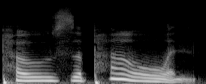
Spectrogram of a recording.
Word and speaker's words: postpone: 嗯，也就是这个 t 是不发音的，它原来是 postpone 啊，是两部分组成，但是呢，第一个部分里边的 t 不发音，所以呢，它这个单词念成 postpone，延期、推迟的意思。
